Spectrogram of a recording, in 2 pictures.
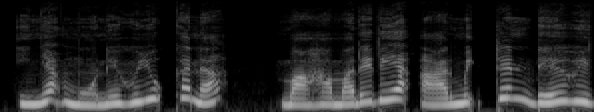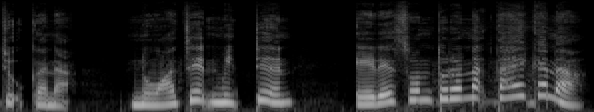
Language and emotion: Santali, surprised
